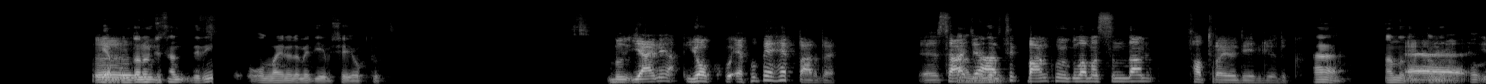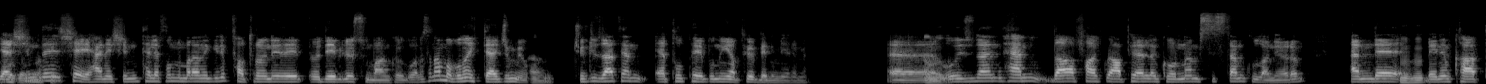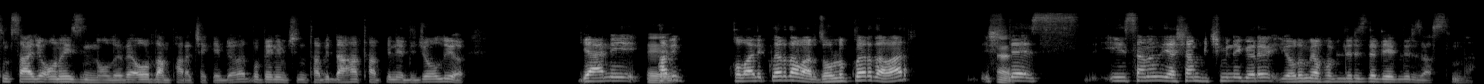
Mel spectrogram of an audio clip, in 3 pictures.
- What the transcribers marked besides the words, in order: tapping; other background noise; in English: "okay"
- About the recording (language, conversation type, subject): Turkish, unstructured, Teknoloji ile mahremiyet arasında nasıl bir denge kurulmalı?
- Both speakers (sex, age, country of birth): male, 25-29, Turkey; male, 30-34, Turkey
